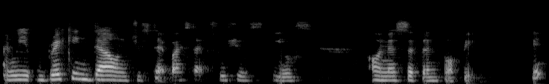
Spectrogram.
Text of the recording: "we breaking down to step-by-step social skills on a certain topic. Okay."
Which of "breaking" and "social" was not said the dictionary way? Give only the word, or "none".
none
